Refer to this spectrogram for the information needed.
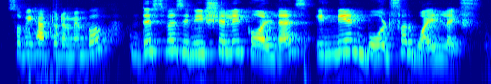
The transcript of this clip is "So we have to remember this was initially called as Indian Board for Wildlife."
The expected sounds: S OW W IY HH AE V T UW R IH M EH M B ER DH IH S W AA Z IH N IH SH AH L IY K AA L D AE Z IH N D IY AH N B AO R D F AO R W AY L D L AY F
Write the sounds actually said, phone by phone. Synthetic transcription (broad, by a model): S OW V IY HH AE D T UW R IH M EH M B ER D IH S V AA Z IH N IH SH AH L IY K AA L D AE Z IH N D IY AH N B AO R D F AO R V AY L D L AY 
